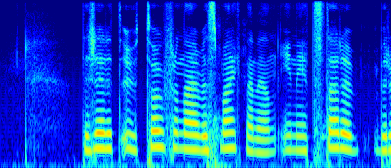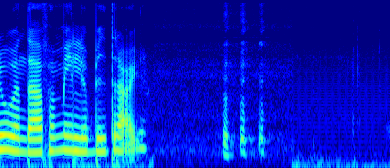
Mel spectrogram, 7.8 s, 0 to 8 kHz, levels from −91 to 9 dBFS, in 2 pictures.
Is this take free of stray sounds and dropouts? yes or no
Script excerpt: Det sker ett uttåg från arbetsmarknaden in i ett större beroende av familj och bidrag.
no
